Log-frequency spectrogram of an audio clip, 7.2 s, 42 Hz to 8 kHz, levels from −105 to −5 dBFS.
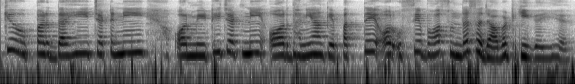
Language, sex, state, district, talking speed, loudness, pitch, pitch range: Hindi, female, Uttar Pradesh, Lalitpur, 150 wpm, -16 LUFS, 275 Hz, 255-295 Hz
